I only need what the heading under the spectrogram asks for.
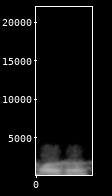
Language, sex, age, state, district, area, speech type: Assamese, female, 60+, Assam, Dhemaji, rural, conversation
